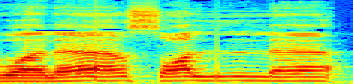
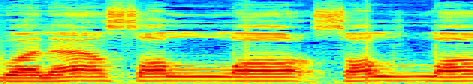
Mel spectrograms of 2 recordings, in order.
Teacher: لا تفخم اللام هذه اللام مرققه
